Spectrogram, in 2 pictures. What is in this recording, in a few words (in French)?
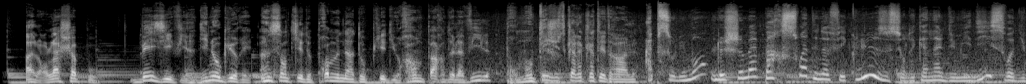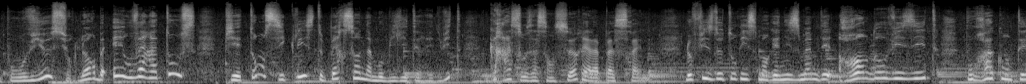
spot; beziers pont vieux; toulouse fm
